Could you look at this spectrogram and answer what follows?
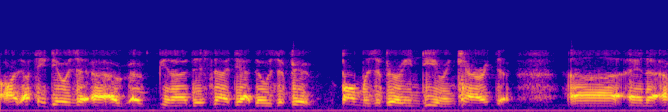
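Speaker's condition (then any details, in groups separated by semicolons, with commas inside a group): No condition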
